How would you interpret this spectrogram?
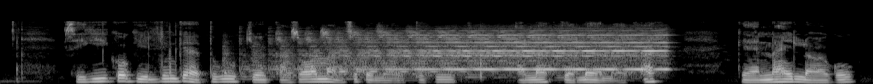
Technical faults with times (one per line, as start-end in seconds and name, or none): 2.22-6.89 feedback howl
